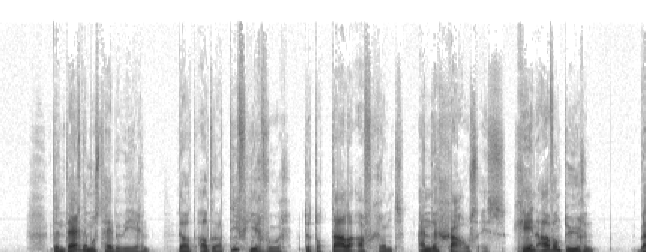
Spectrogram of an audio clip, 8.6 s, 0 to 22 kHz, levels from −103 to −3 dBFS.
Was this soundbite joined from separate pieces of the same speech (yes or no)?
yes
